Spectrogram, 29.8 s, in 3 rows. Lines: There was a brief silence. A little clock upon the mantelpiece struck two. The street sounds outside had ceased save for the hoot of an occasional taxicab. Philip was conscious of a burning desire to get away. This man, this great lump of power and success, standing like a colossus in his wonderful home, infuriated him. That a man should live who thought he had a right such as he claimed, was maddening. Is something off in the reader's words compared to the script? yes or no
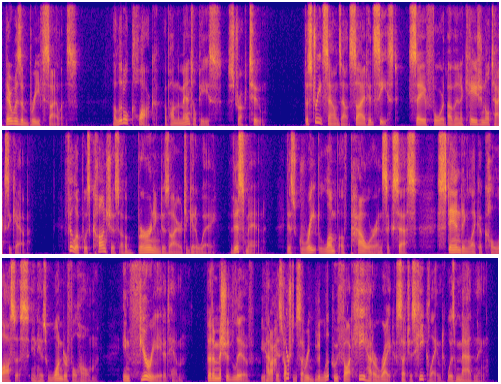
yes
